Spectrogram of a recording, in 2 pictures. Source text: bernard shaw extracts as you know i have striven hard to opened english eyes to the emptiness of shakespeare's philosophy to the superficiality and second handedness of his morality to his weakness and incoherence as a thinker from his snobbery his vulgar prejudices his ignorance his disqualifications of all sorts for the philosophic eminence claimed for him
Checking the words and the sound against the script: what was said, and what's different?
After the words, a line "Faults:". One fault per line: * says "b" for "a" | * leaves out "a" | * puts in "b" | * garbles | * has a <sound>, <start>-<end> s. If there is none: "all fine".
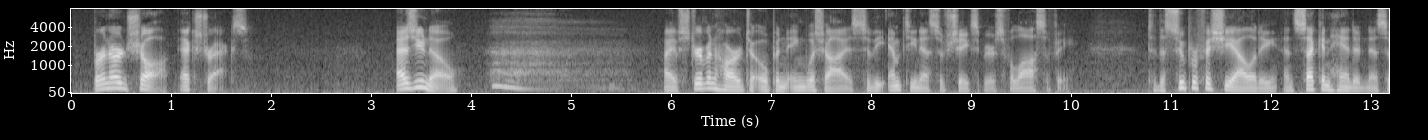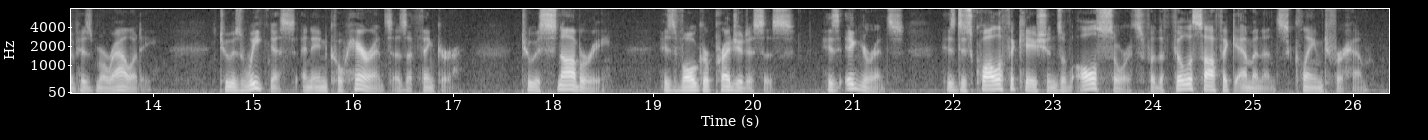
bernard shaw extracts as you know i have striven hard to open english eyes to the emptiness of shakespeare's philosophy to the superficiality and second handedness of his morality to his weakness and incoherence as a thinker to his snobbery his vulgar prejudices his ignorance his disqualifications of all sorts for the philosophic eminence claimed for him
Faults:
* has a sigh, 4.1-5.7 s
* says "open" for "opened"
* says "to" for "from"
